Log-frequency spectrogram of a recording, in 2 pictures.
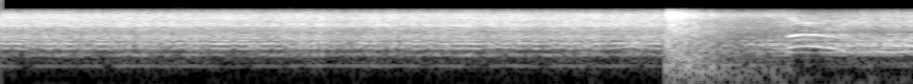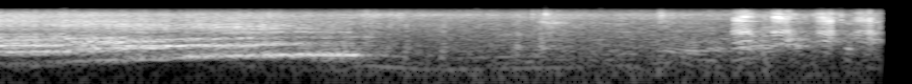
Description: Buzzing followed by pop, speech and more buzzing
